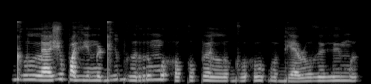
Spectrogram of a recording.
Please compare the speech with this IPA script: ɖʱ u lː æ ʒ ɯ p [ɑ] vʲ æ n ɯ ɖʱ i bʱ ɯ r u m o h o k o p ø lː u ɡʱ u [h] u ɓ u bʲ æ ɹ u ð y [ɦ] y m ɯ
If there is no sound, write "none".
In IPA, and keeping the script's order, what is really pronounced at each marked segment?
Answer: ɑ, h, ɦ

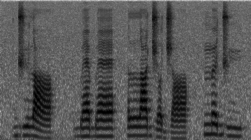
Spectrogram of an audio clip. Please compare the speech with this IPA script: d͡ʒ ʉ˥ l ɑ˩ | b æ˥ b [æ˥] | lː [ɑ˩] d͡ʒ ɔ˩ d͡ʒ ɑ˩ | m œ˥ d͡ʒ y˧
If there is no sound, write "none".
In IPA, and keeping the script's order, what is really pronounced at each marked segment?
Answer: æ˥, ɑ˥

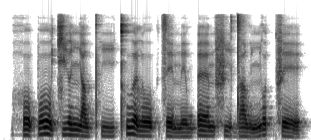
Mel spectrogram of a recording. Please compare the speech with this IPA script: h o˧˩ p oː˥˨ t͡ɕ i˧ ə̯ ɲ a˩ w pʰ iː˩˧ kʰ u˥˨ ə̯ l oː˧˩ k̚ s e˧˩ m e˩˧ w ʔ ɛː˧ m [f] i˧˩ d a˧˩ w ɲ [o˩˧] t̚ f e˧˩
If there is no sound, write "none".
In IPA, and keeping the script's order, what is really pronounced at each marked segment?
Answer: f, o˥˨

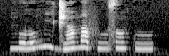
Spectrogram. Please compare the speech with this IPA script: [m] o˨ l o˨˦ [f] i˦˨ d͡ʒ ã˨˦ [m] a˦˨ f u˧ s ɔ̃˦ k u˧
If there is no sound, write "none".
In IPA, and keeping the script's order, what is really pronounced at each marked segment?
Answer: m, m, m

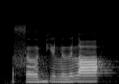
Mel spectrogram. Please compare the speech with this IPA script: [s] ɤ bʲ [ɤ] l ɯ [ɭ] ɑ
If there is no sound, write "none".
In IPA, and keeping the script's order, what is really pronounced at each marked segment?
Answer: s, ɯ, l

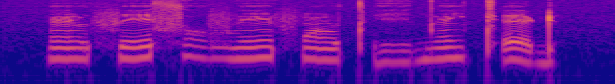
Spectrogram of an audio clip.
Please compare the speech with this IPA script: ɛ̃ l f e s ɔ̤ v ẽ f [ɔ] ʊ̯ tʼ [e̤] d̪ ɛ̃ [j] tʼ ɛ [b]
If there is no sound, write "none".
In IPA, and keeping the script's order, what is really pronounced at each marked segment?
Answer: ɔ̃, e̤, j, ɖ

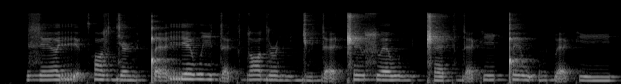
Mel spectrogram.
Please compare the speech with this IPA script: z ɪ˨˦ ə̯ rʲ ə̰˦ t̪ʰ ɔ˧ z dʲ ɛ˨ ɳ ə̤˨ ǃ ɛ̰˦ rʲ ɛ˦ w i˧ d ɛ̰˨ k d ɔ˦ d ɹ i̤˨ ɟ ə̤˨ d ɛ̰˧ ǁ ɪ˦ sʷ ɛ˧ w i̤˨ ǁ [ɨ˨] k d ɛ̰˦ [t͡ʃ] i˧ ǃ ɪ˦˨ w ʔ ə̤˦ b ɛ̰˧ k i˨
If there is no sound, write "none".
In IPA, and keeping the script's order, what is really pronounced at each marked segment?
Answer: ɛ˨, k

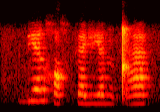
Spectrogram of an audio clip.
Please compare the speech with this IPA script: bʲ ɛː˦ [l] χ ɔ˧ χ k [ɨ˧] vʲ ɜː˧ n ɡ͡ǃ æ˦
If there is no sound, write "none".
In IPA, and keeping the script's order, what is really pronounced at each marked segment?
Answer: l, ɛ˧

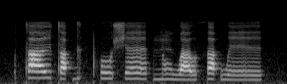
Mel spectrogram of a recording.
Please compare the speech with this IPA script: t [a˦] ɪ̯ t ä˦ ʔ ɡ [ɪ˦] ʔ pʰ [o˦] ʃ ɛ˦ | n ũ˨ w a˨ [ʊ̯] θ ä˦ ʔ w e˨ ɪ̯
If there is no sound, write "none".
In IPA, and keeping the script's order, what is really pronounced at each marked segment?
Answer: a˦, ɪ˦, o˦, ʊ̯

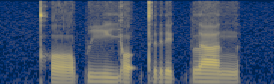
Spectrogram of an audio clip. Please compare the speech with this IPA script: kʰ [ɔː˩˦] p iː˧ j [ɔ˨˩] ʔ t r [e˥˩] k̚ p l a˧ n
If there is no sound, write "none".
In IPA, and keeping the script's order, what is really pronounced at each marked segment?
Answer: ɔː˩˦, ɔ˨˩, e˨˩

